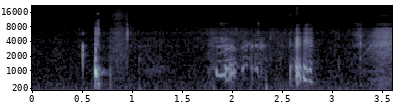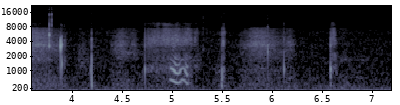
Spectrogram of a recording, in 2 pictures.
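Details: Newborn 4 days old with hiccups: small sharp catches repeating about every second, with soft fussing sounds between them; common and harmless.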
